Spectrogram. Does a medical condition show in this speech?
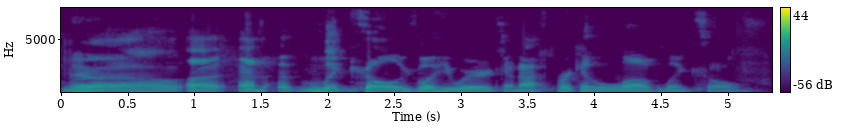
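Yes: cleft lip and palate; born in Ukraine.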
